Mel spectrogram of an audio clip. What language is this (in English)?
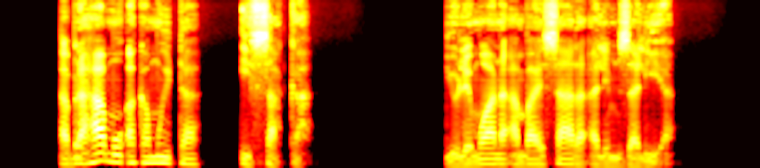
Swahili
